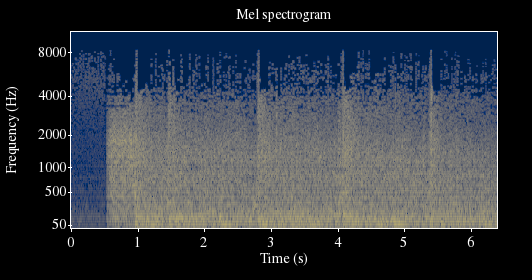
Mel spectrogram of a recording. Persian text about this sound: موشک باران بندر لازقی در غرب سوریه بامداد سه‌شنبه. دیدبان حقوق بشر سوریه میگوید که این حمله میدان کانتینرها را هدف قرار داده. بنابراین گزارش، این موشک ها توسط نیروهای اسرائیلی از دریای مدیترانه شلیک شده بودند.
